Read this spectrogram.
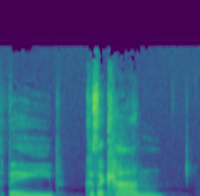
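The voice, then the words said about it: Put-on Liverpool accent. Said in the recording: “Do you want me to do a Liverpool accent ... It's not bad, actually.”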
